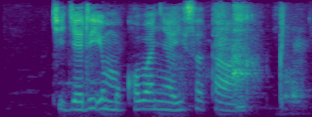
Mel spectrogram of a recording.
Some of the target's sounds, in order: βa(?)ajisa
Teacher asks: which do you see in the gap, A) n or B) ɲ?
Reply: B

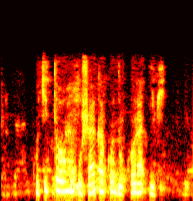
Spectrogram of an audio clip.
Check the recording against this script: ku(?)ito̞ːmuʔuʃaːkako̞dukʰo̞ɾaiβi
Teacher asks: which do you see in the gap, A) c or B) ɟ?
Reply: A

